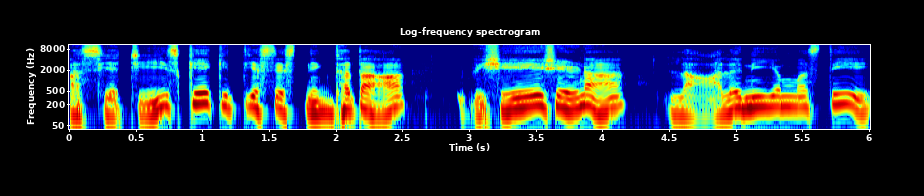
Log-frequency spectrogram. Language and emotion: Sanskrit, happy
